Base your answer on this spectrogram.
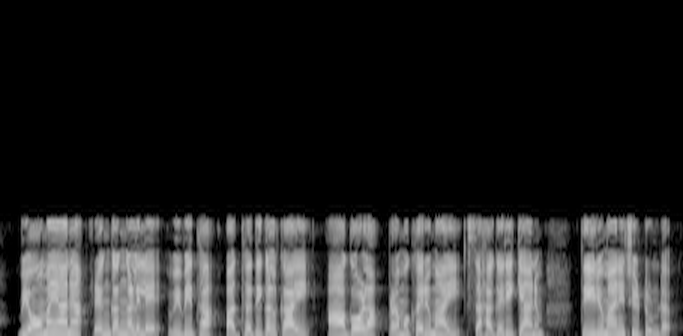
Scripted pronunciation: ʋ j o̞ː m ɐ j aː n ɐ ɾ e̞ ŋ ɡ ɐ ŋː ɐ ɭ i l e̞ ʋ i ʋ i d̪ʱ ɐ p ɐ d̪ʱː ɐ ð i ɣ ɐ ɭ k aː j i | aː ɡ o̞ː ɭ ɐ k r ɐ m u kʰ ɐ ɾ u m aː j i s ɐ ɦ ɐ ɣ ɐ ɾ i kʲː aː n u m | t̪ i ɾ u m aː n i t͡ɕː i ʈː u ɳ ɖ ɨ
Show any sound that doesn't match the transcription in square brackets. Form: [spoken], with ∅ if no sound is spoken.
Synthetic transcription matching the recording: ʋ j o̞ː m ɐ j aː n ɐ ɾ e̞ ŋ ɡ ɐ ŋː ɐ ɭ i l e̞ ʋ i ʋ i d̪ʱ ɐ p ɐ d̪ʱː ɐ ð i ɣ ɐ ɭ k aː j i | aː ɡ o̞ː ɭ ɐ [p] r ɐ m u kʰ ɐ ɾ u m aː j i s ɐ ɦ ɐ ɣ ɐ ɾ i kʲː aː n u m | t̪ [iː] ɾ u m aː n i t͡ɕː i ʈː u ɳ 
